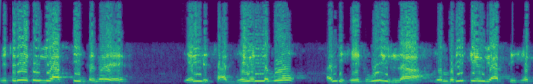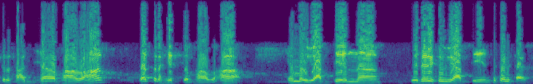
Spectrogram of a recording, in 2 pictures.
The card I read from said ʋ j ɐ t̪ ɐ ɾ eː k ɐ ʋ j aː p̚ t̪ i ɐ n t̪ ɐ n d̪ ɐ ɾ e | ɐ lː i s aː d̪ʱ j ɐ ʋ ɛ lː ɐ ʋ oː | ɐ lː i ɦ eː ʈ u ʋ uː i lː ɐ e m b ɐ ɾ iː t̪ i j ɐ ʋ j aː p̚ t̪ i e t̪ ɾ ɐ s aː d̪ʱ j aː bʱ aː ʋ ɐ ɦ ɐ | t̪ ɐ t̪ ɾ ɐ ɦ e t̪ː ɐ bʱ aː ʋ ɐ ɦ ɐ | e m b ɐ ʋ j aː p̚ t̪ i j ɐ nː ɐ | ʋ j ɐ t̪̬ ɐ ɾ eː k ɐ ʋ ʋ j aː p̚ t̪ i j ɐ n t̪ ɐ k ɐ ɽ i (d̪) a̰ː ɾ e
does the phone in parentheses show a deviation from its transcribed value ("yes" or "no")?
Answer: yes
